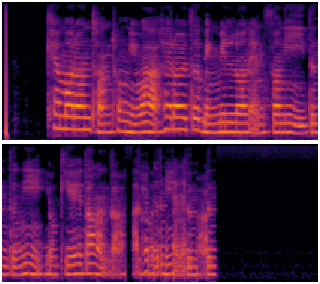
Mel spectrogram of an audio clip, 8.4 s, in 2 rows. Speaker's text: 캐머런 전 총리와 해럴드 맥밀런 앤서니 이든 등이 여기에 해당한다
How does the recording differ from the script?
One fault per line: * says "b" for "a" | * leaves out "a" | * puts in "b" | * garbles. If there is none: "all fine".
* garbles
